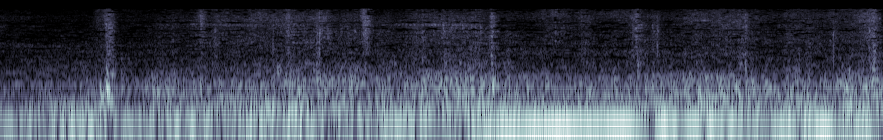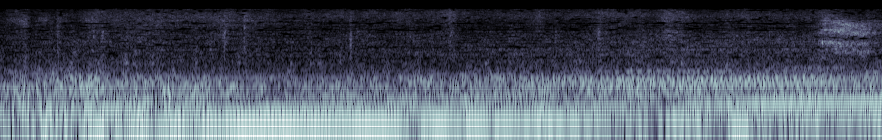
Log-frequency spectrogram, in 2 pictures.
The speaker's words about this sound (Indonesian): Aku mengumpulkan segala keberanianku untuk kembali masuk ke mobil dan menyalakan mesin lalu melaju lagi.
